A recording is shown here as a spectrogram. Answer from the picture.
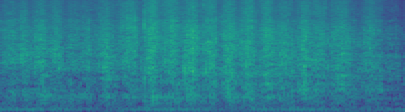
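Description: Plastic bag of grated cheese crinkling and rustling as it is shaken out over a pizza: a continuous run of small crackly rustles.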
